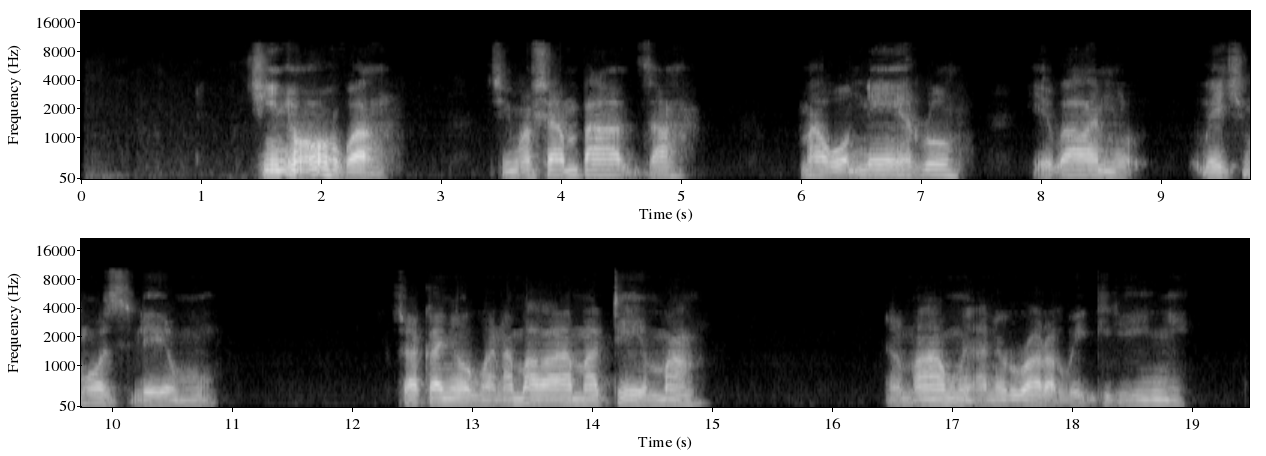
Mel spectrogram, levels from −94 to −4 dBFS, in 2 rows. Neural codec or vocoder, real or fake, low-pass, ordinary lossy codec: codec, 24 kHz, 0.9 kbps, WavTokenizer, small release; fake; 9.9 kHz; AAC, 32 kbps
